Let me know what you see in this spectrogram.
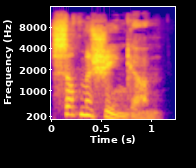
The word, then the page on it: submachine-gun: British English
